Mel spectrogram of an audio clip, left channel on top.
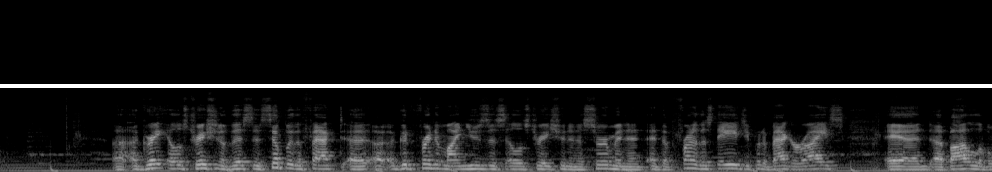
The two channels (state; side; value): silent; left; digital silence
